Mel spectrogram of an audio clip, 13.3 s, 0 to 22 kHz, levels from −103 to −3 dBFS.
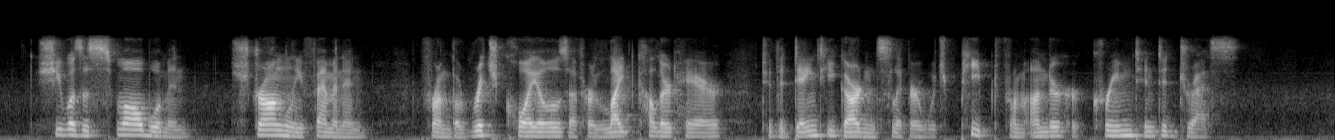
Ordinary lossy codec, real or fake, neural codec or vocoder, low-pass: Opus, 32 kbps; real; none; 7.2 kHz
